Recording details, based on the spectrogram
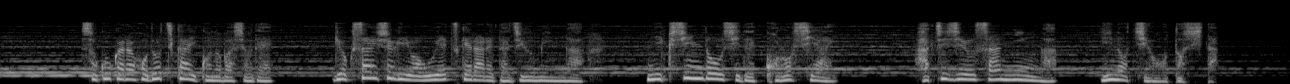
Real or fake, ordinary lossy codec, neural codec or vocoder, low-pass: fake; MP3, 48 kbps; vocoder, 44.1 kHz, 128 mel bands every 256 samples, BigVGAN v2; 7.2 kHz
